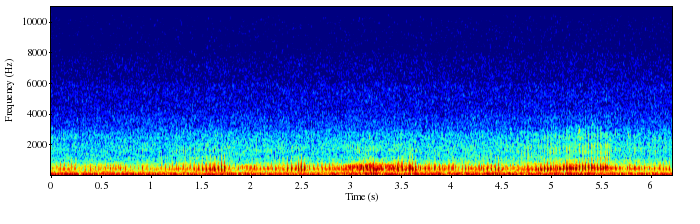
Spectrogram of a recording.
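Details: Pond frogs in March produce drawn-out, rattling croaks that swell and fade in overlapping waves, a dense chorus with low droning hum underneath.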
